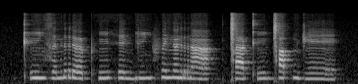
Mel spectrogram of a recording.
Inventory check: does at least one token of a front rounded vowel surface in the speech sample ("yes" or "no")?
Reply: yes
